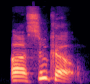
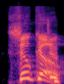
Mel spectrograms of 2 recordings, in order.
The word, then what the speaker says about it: Suckow: So I reached out to yesterday, who's better known as Suckow. Am I saying your last name right, Suckow? Succo. Succo, okay.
